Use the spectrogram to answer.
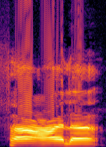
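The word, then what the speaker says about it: فَعَلَ: ألم تر كيف ألم تر كيف فعل আইন হলকের মধ্যখান থেকে উচ্চারণ করব, মানে গলার মধ্যখান থেকে। ফাআলা ফাআলা আলাম তারা কাইফা ফাআলা।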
